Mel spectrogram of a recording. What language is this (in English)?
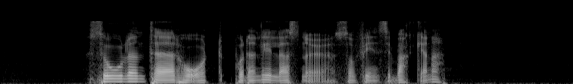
Swedish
